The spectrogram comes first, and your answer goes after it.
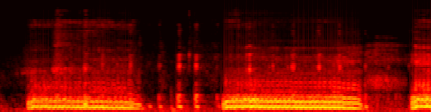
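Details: {'caption': 'A toy poodle, Minato, growls in anger as socks go on its feet: two long, deep, harmonic growls of over a second each with a short break of shuffling sounds, another starting at the end.'}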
